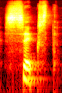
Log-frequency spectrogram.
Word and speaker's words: sixth: You have to say the th after the x sound. 6th.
